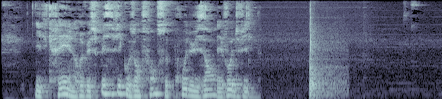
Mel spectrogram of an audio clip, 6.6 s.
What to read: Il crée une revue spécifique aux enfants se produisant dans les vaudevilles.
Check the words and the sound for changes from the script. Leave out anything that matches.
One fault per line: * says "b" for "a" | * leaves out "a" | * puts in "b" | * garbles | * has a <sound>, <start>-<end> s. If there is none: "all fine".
* leaves out "dans"
* has a thud, 4.6-5.2 s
